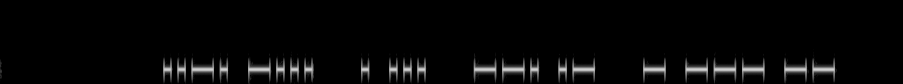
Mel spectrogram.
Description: Morse code, heard as a keyed tone, about 18 wpm, 700 Hz. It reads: FB ES GA TOM
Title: Speed-Racing Common QSO Phrases - 17wpm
